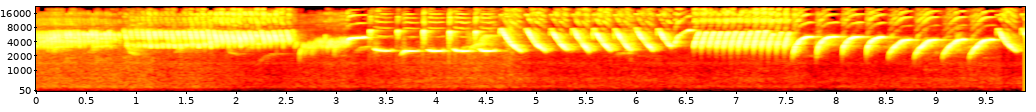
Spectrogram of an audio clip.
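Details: Canary song to spur other canaries into singing: a dense buzzy trill, then repeated short whistles, fast rolled tours and strings of swept notes, bright and high throughout.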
